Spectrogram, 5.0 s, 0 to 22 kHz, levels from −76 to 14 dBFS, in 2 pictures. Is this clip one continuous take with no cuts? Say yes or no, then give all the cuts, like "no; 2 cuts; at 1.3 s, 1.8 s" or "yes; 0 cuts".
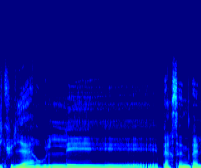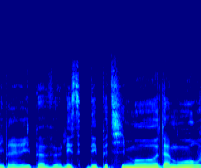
no; 2 cuts; at 2.4 s, 3.5 s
